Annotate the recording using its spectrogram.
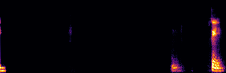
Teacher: लेकिन जब हम बोल रहे हैं री, तो ना तो हमारे जीव दांतों में टकरा रही ना तालु में टकरा रही, उन दोनों के बीच में एक जगह है वहां पे टकरा रही री। तो उसे बोलते हैं मूर्धा।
